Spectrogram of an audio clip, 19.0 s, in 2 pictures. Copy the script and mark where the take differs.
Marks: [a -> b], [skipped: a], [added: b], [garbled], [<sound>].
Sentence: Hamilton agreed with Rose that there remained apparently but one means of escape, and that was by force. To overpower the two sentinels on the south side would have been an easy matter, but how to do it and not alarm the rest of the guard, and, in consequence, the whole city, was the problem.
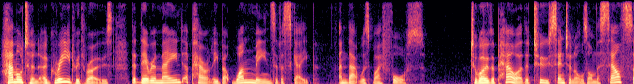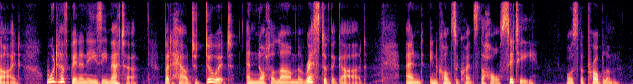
Hamilton agreed with Rose that there remained apparently but one means of escape, and that was by force. To overpower the two sentinels on the south side would have been an easy matter, but how to do it and not alarm the rest of the guard, and, in consequence, the whole city, was the problem.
